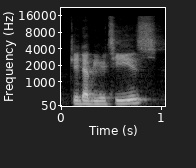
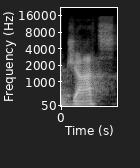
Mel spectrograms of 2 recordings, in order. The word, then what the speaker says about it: JWT: But you can either do sessions or JWTs or JOTs, depending on how you want to pronounce that.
